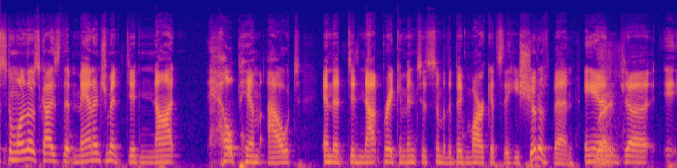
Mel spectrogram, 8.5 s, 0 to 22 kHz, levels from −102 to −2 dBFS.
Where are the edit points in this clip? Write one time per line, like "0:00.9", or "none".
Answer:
0:01.5
0:07.2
